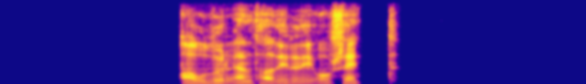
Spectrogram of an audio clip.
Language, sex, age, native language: Icelandic, male, 60-69, Icelandic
